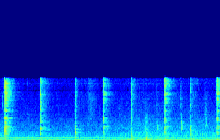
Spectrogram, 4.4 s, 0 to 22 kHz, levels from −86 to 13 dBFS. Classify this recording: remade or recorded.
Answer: remade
